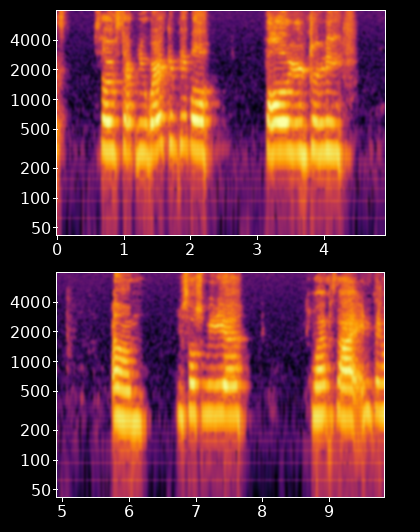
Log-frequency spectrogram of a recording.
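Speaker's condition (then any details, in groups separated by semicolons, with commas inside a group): Cerebral palsy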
